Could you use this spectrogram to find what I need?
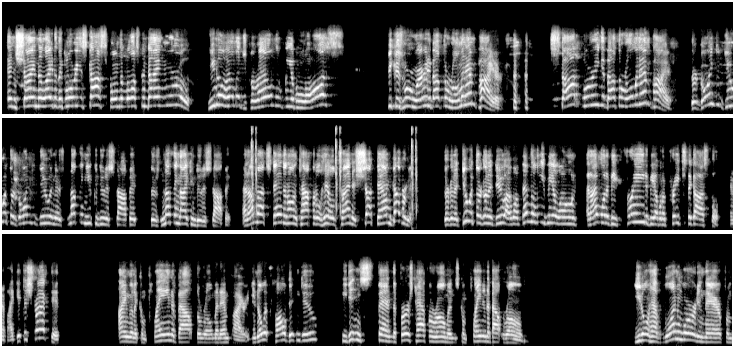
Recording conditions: large echoing room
